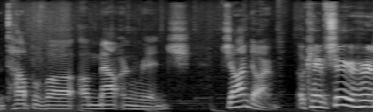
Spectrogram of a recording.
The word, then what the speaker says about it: gendarme: a protruding flat wall this here is a gendarme it's a john darm so basically that's the way it's spelled anyway uh but it's just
